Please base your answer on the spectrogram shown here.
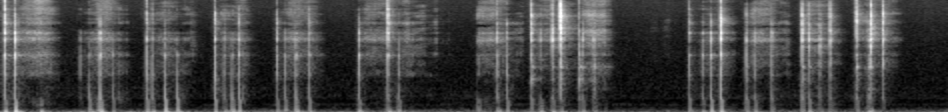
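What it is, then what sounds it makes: Wax pillar candle tapped with nails. A flameless wax pillar candle is turned in the hands and tapped with long nails. Quick, bright clicks come in short clusters with soft scratchy brushing between them over a low background hum, and each tap dies away almost instantly.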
